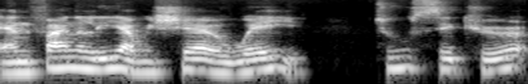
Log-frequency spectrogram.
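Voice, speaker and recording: A man speaks in a French accent. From France. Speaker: cloud engineer and conference speaker. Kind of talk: conference talk. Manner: frequent filler uh.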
